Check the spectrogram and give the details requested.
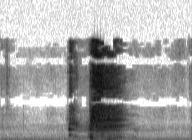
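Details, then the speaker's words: Woman, very stuffed up, sneezing while driving; sneezes now drier and less messy than before: a single sharp sneeze with a brief intake before it over low car noise; allergic sneeze. "It's not my first time sneezing and driving. I would not be driving if it weren't I would not be driving if it weren't safe. It's weird because these sneezes honestly feel kind of different compared to the ones that I had before."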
